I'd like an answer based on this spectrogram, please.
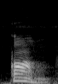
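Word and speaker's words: comb: जब भी किसी इंग्लिश वर्ड्स के लास्ट में बी रहता है और उस लास्ट वाले बी के जस्ट पहले एम रहता है तो बी का उच्चारण नहीं करते, बी साइलेंट होता है।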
